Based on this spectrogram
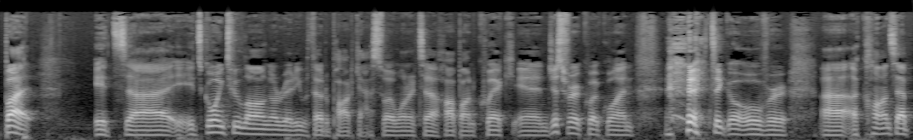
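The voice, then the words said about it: Sick, under-the-weather voice. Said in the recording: “as you can probably hear in my voice right now, I've been a little under the weather ... haven't been feeling totally 100%”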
